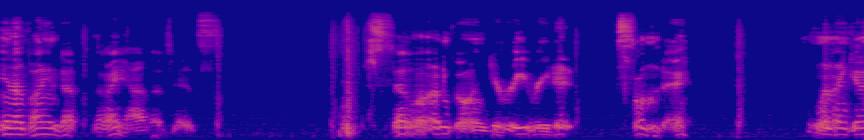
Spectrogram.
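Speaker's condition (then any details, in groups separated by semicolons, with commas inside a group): Cerebral palsy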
